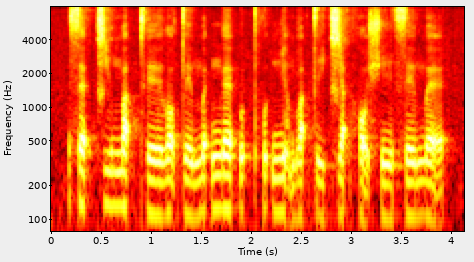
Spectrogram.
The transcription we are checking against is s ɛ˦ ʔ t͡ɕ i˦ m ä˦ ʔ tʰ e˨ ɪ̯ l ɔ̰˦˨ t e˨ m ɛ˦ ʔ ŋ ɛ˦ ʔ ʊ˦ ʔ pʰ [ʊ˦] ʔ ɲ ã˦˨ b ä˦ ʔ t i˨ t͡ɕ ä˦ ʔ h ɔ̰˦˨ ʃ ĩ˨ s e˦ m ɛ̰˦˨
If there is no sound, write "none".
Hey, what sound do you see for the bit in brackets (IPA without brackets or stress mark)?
ʊ˦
